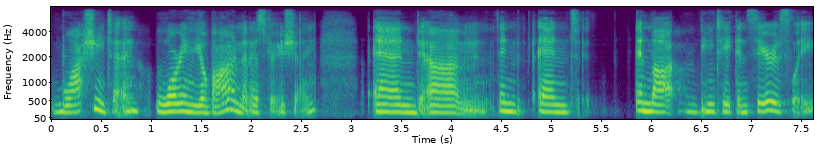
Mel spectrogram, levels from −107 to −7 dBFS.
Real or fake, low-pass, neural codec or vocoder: fake; 7.2 kHz; codec, 24 kHz, 0.9 kbps, WavTokenizer, medium music audio release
